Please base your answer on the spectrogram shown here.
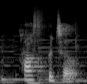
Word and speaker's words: hospital: same as English but in Spanish H is silent so it turns it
